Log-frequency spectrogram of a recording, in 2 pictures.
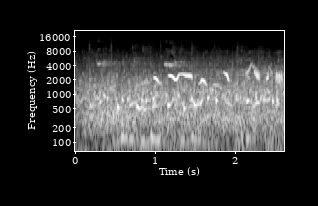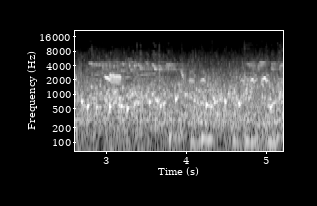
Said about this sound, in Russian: В лесах пели прекрасные птицы и танцевали павлины.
